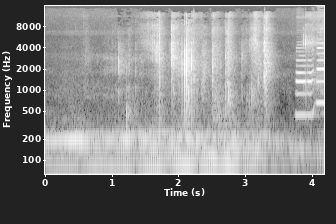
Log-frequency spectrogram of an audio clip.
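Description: A picture book's paper page being turned and smoothed down by hand: a run of soft paper rustles and small clicks over a low handling rumble.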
